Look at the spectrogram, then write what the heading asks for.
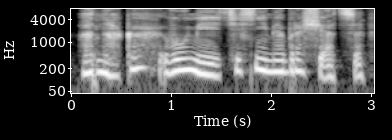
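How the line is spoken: Sighing. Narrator (Russian): вздохнула Полина

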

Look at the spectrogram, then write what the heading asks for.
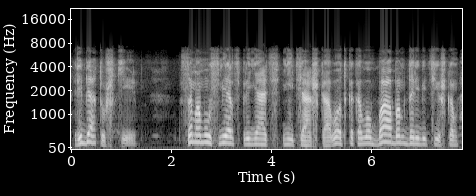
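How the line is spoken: Sighing. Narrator (Russian): вздохнул Семен Шишкин

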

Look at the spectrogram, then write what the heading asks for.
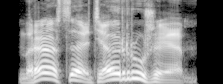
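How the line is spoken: Loud bark. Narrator (Russian): гаркнул лорд Крамбах

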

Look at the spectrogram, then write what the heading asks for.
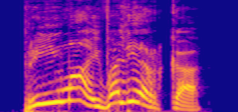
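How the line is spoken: Yelling into microphone. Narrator (Russian): вопил в микрофон Алекс

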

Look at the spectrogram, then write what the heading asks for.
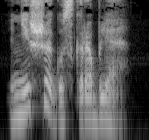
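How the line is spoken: Stern. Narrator (Russian): строго сказал Хаген

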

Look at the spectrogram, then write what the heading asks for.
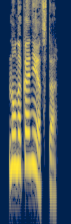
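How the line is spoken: Relieved snort. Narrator (Russian): фыркнула, решив, что дело сдвинулось с мертвой точки

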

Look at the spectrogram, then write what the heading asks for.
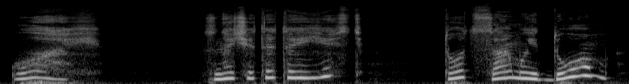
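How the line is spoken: Whisper. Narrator (Russian): прошептала Бетси

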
